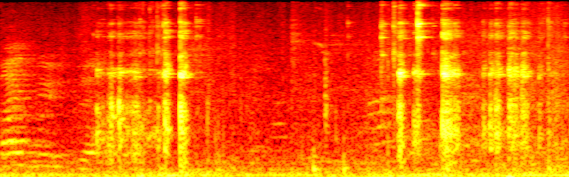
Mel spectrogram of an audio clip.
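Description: Glass beer bottles clinking together as they are handled, with a few sharp ringing clinks in two bunches, about a second in and again about three seconds in.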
